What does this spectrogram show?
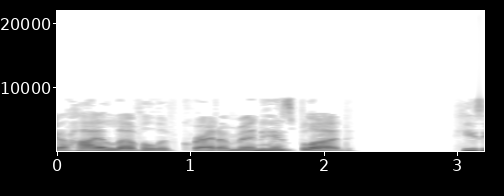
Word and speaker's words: kratom: the leaf of a Southeast Asian plant kratom pronounced kratom is touted as an energizer potent pain reliever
